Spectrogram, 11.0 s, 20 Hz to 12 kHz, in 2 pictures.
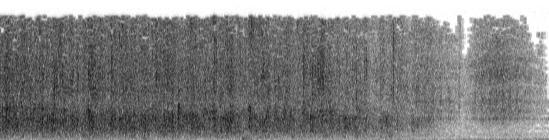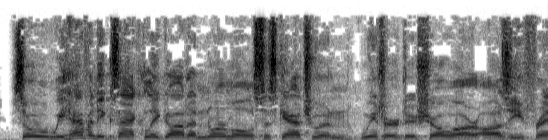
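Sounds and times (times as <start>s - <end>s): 
crowd of many hands clapping: 0.0s - 4.5s
speech: 5.7s - 10.9s.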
